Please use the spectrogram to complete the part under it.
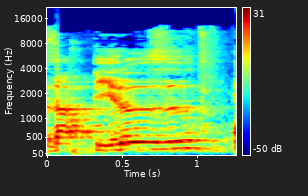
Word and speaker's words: The Pillows: a pronúncia japonesa é Zapiros.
